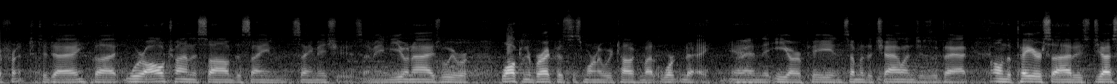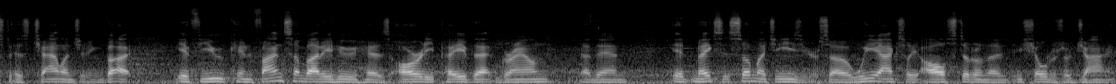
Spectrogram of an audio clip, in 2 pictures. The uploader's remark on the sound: Interview in Action live from CHIME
